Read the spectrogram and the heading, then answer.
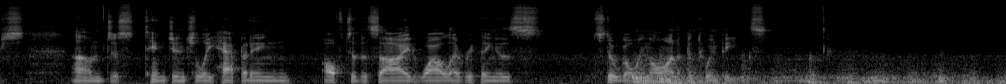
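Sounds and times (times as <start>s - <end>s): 
speech: 0.7s - 5.4s, 6.0s - 8.9s
thunder rumbling during a storm: 6.2s - 10.0s.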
